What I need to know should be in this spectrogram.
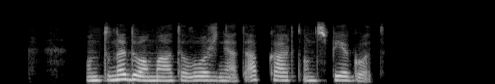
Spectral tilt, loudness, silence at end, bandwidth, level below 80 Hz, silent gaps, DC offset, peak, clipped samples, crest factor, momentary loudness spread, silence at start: -6 dB/octave; -19 LUFS; 1.25 s; 7.4 kHz; -60 dBFS; 2.65-2.69 s; under 0.1%; -2 dBFS; under 0.1%; 18 dB; 9 LU; 0.85 s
